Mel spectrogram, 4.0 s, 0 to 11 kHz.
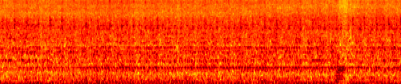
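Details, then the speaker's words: Fiat Stilo 2007, GM 1.8 8-valve engine, just after replacing lifters and rocker arms: steady idle with faint light valve-train ticking as new lifters pump up, expected to quiet with oil pressure and warm-up; running fine. "olha só tranquilo leve barulhinho de acionamento de válvulas perfeitinho"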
